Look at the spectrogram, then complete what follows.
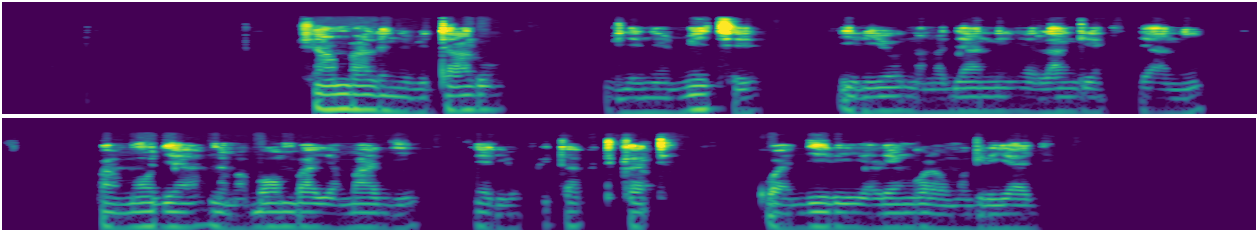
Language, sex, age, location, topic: Swahili, male, 25-35, Dar es Salaam, agriculture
